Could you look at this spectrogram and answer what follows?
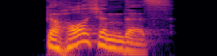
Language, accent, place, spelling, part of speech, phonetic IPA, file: German, Germany, Berlin, gehorchendes, adjective, [ɡəˈhɔʁçn̩dəs], De-gehorchendes.ogg
- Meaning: strong/mixed nominative/accusative neuter singular of gehorchend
